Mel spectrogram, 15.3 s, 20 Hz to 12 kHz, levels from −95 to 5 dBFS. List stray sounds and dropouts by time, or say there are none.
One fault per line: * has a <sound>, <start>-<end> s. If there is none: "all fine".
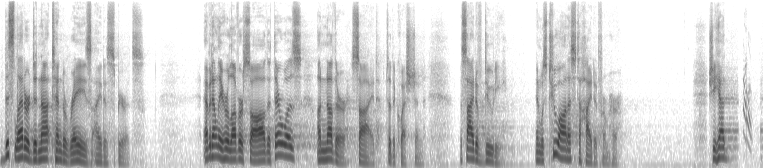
* has a chirp, 14.9-15.1 s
